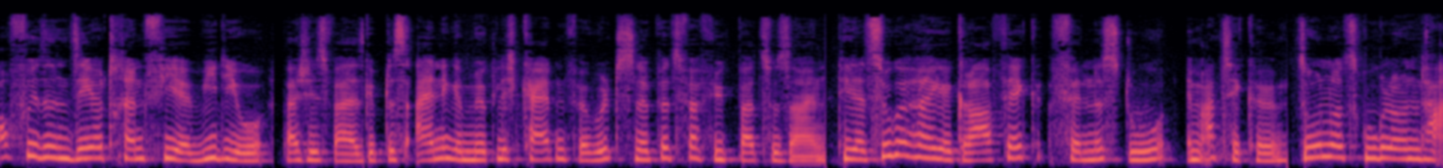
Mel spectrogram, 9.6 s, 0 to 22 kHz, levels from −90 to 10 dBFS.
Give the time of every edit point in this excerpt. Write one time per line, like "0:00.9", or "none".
0:02.4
